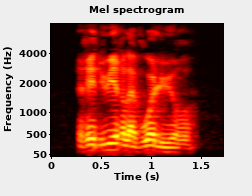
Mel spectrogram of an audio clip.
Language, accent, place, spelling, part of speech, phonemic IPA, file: French, France, Lyon, réduire la voilure, verb, /ʁe.dɥiʁ la vwa.lyʁ/, LL-Q150 (fra)-réduire la voilure.wav
- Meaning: 1. to shorten sail 2. to trim one's sails, to make cutbacks, to reduce costs and manpower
